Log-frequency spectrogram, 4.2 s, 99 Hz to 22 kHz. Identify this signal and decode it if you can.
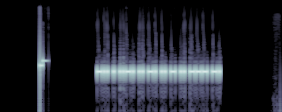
Morse code, heard as a keyed tone, about 51 wpm, 700 Hz. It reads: DEFINITION
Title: Sentences from Top 1000 Words - Review Part 4 - New Word Drill - 50wpm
